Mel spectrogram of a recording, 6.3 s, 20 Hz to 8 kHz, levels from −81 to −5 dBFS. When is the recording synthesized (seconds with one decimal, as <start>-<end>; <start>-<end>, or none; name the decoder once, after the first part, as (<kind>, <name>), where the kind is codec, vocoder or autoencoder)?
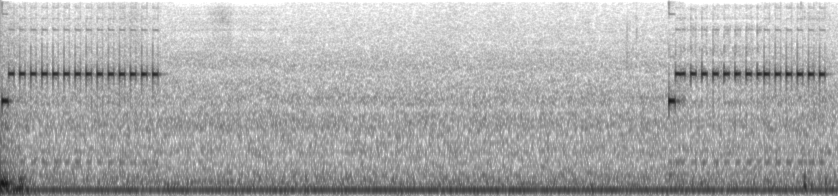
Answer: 1.3-2.1 (autoencoder, DAC-VAE); 5.1-5.7

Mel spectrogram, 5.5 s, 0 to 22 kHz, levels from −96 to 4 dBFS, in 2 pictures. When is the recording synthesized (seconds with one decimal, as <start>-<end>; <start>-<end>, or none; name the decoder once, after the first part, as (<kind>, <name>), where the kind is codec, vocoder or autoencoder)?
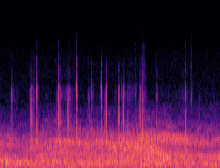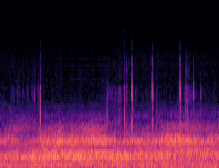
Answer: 3.5-4.1 (autoencoder, DAC-VAE)

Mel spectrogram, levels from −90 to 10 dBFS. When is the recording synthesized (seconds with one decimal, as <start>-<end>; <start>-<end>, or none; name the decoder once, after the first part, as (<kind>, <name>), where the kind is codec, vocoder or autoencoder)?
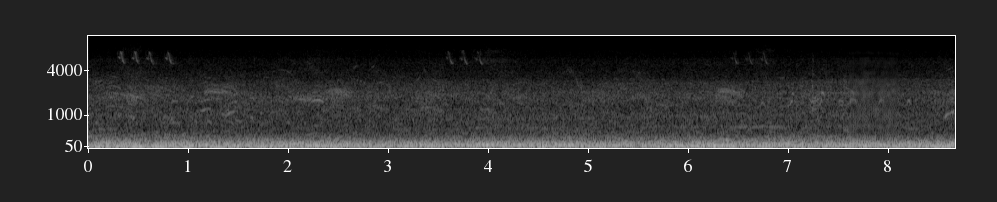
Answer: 7.6-8.1 (vocoder, Vocos)

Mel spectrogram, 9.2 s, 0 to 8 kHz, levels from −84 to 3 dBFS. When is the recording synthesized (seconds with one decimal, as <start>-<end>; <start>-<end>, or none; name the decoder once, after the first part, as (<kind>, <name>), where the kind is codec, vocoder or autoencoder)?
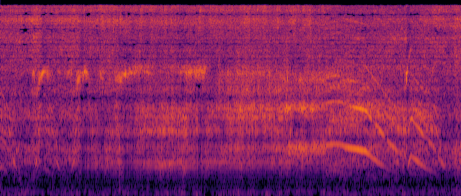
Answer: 1.6-6.5 (codec, HILCodec)

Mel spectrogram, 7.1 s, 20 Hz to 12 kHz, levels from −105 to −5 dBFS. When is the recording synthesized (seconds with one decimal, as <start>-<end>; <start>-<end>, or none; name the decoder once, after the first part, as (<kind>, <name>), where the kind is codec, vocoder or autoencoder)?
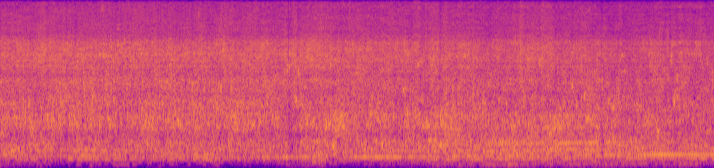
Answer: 0.0-0.7 (autoencoder, DAC-VAE); 2.3-7.1

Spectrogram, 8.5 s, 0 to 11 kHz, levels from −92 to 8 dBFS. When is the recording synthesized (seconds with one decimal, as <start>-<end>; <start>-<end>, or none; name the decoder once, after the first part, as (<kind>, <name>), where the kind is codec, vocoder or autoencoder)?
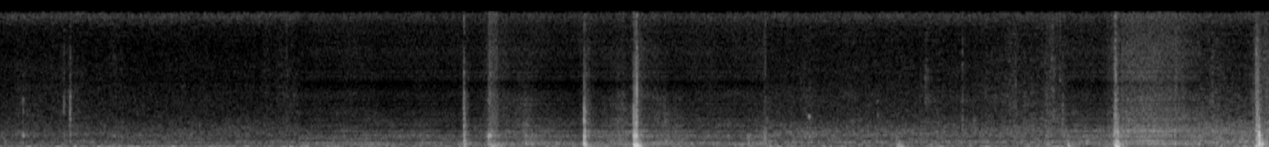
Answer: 2.0-5.1 (codec, SNAC); 7.1-8.0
